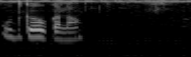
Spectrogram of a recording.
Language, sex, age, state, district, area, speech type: Santali, female, 18-30, West Bengal, Purba Bardhaman, rural, spontaneous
